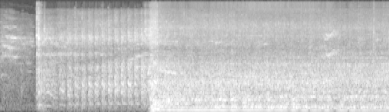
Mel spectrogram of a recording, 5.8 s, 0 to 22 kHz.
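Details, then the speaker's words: Mercury outboard with MoTeC MCM112 plug-in ECU, first start in a water tub, coolant 13C, no diagnostic errors: starter cranks under two seconds, catches cleanly, settles into a steady, even low idle, oil pressure alarm silent; normal idle. "right, so we want to check, make sure the oil pressure's okay. If it's not, the alarm would go off."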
